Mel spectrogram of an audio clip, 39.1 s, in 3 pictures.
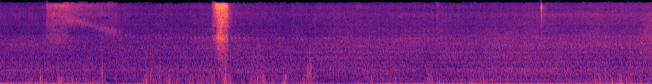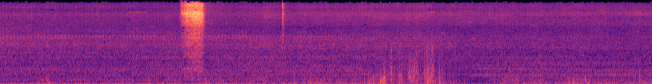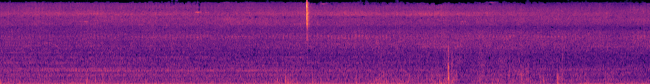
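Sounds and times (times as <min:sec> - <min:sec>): locomotives rumbling: 0:01.6 - 0:39.0
short hisses: 0:04.2 - 0:04.7, 0:16.6 - 0:17.3.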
